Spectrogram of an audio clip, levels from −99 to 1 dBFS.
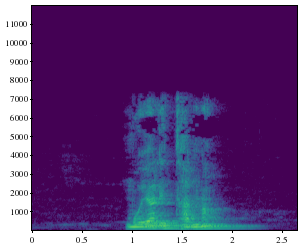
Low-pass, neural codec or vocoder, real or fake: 7.2 kHz; none; real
